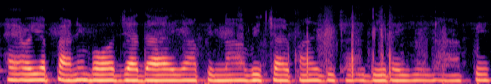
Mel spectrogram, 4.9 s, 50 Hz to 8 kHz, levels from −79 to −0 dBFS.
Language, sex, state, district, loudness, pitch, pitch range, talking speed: Hindi, female, Bihar, Bhagalpur, -15 LUFS, 195 Hz, 195-200 Hz, 220 wpm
